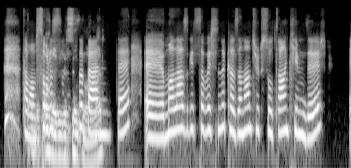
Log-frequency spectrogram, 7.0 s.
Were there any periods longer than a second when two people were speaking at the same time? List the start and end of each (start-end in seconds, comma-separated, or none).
0.5-2.0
